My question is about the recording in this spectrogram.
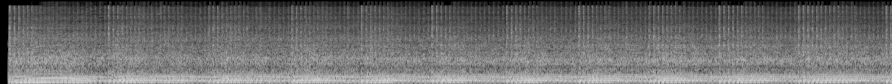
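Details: Sears Craftsman mower, Honda engine, model 944.365452, running: the note keeps dipping and surging and won't hold a steady beat, so the engine is misfiring.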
